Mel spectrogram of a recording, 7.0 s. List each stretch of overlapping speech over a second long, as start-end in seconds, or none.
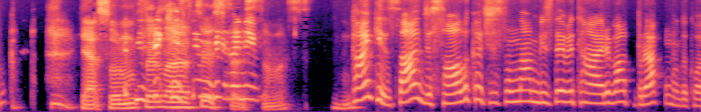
1.2-2.7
